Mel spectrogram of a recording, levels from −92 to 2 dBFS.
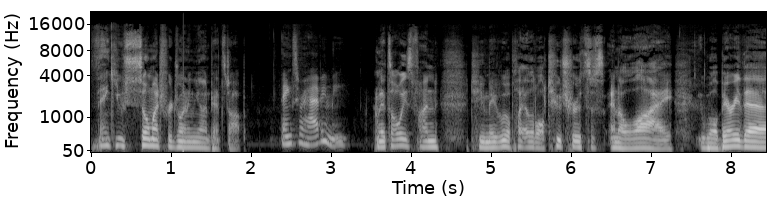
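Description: At 1.15 s, after "you so much for", a repeated buffer: late audio made the device replay a tiny piece, fitting a 5 ms buffer. It sounds as a click, not a silent gap.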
